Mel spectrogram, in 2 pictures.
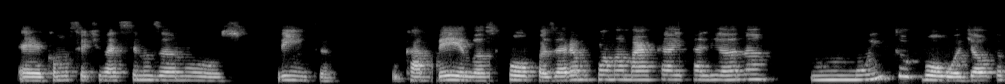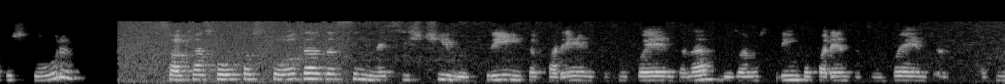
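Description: All through the speech you can hear noise suppressor artifacts: the background gets pushed down by about 16 dB, sinking between phrases and coming back up underneath them.

At 4.87 to 4.90 s there's concealed Bluetooth headset packet loss. A short gap got filled by repeating the last stretch of waveform, so you get a brief buzzy tone and then a small warble. The length fits roughly three lost frames. It happens again, shorter, at 6.78 s.

From 11.22 to 14.23 s the noise suppressor is catching up. The room noise jumps by about 21 dB around 11 s and leaks through at first, then settles to about 13 dB down over roughly three seconds as the estimate adapts.

There's speech cut by the noise suppressor at 16.09 to 16.45 s, 18.6 to 19.0 s and 19.83 to 20.05 s. Bits of quiet speech got mistaken for noise and dipped by about 16, 13 and 16 dB. The dips last around 100, 150 and 100 ms and sound swallowed.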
